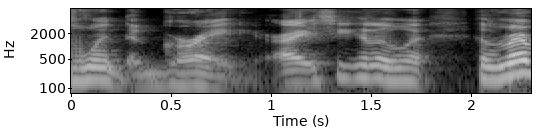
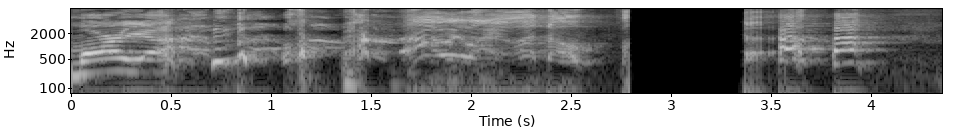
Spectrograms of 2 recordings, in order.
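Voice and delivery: laughing; much slower than usual. Retold or imitated. Laughing retold reaction.

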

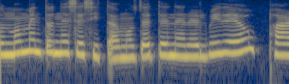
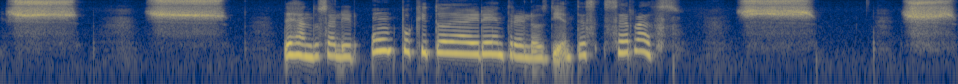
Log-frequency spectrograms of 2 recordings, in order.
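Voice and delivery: hushing shh; slower than usual. Shown as a demonstration. Teacher demonstrating the sh sound as a gentle shush. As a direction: shush gently like asking for silence. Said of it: "como si le dijéramos a alguien que haga silencio".

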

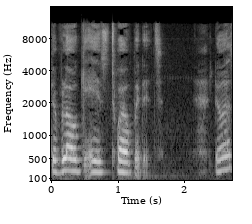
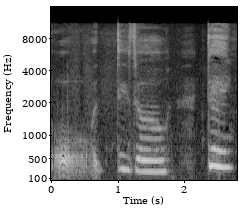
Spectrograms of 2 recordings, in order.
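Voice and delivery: ordinary delivery

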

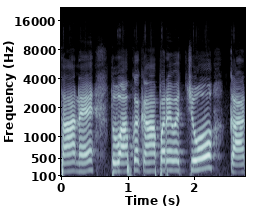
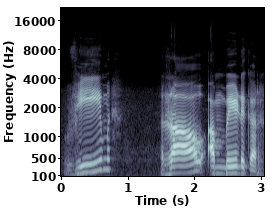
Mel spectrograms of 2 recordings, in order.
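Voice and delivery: slow dictation; 4 semitones lower, much slower than usual. Real, not acted. Teacher writing out the full name for students, slow dictation. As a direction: stretch Bhimrao Ambedkar out very slowly, word by word.

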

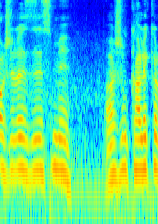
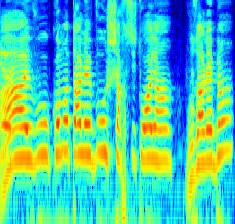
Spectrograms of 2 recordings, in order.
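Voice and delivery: overpolite greeting; 5 semitones higher, 5 dB louder than usual. Acted. Greeting the president.

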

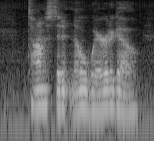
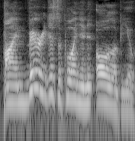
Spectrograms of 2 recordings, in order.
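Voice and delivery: raised, louder scolding; stern; 5 semitones higher, 7 dB louder than usual. A narrator's reading. Boss scolding all the engines, sternly. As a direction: tell them off firmly. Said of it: "he said sternly".

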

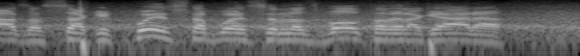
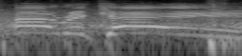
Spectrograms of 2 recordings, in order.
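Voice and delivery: name yelled long and high; excited shout; 10 semitones higher, much slower than usual. Real, not acted. Shouted chance in commentary.

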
